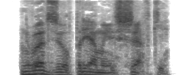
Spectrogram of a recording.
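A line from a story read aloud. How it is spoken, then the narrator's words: Mumbling. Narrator (Russian): пробормотал Локон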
